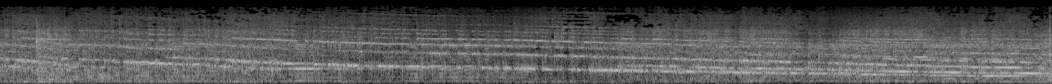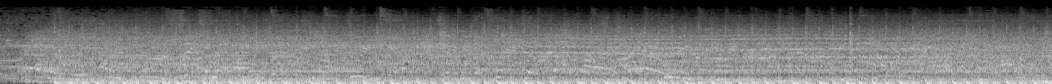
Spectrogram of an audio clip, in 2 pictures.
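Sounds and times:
descending sustained music tones: 0:00.0 - 0:21.0.

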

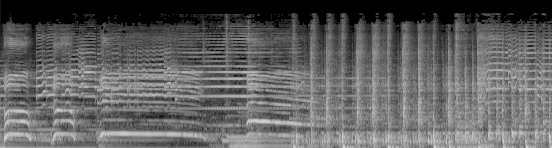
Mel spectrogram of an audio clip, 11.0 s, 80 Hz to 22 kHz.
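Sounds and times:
clarinet long bending note: 0:00.0 - 0:07.1
keyboard bass: 0:00.0 - 0:11.0
dhol drum dance beat: 0:05.9 - 0:11.0.

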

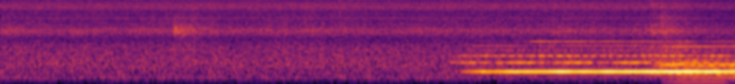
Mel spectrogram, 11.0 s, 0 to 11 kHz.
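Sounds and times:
room noise hiss: 0:00.0 - 0:11.0
organ music: 0:06.8 - 0:11.0.

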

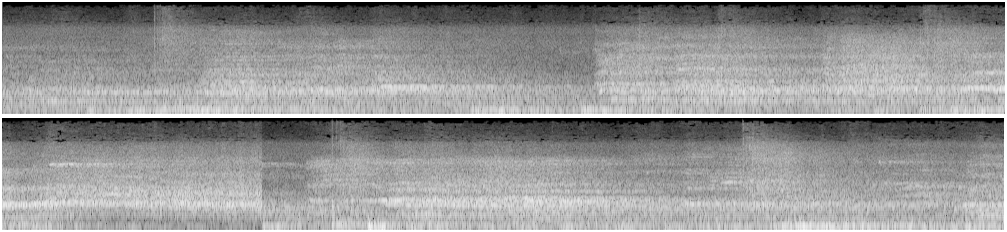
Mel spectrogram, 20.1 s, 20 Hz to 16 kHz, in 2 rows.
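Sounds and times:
people shouting and calling: 0:05.8 - 0:20.0.

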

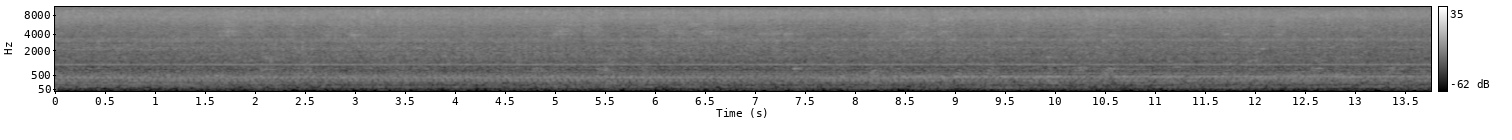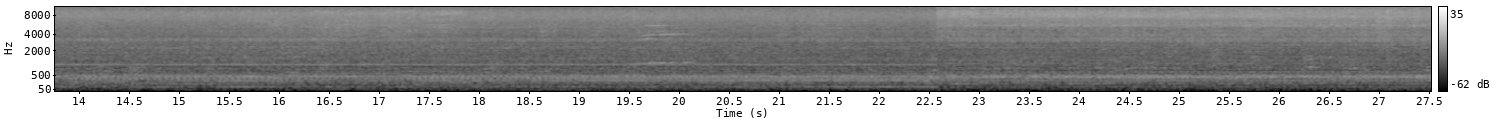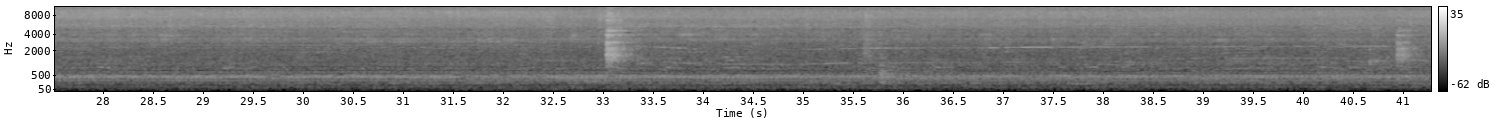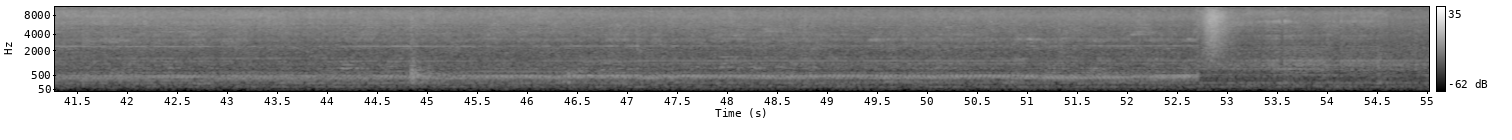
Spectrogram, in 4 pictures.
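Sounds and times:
potter's wheel motor hum: 0:00.0 - 0:55.0.

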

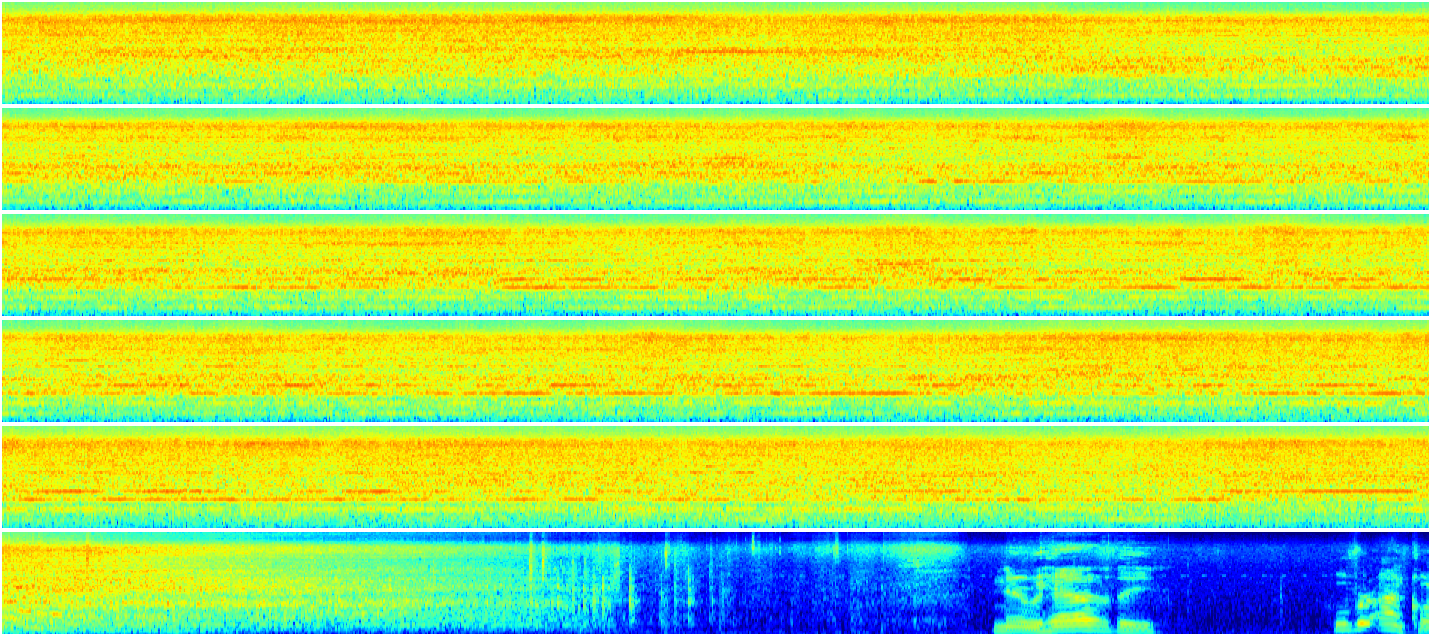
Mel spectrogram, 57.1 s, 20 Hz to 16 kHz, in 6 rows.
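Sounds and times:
vacuum cleaner motor whine: 0:00.0 - 0:52.2.

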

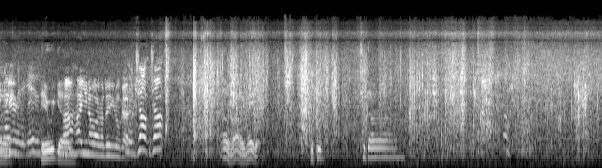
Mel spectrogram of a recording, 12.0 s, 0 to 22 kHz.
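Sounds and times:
creek water running: 0:01.4 - 0:12.0.

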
